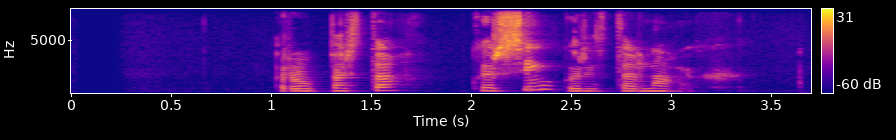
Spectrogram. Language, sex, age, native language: Icelandic, female, 60-69, Icelandic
